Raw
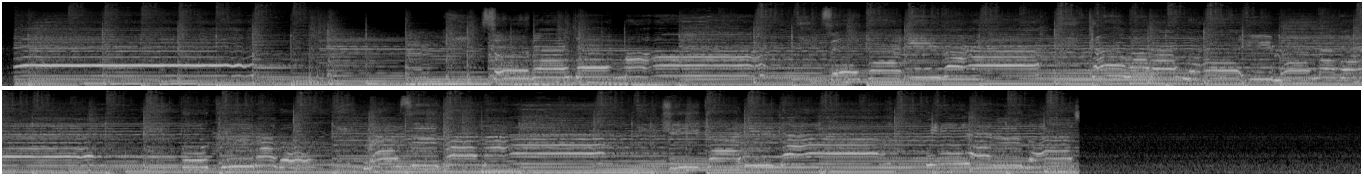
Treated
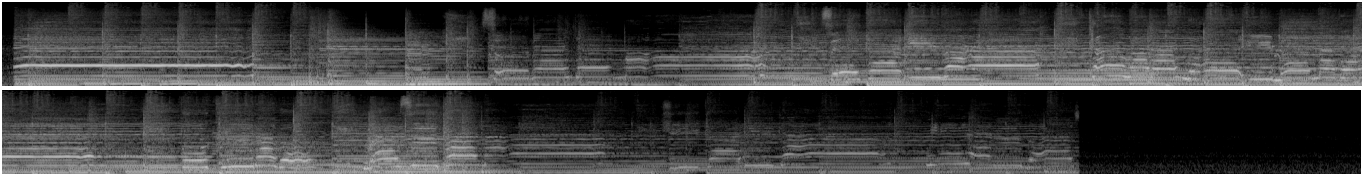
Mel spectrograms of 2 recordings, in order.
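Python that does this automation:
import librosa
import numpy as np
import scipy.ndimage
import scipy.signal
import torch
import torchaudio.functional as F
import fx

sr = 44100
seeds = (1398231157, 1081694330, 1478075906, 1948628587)

y = fx.gain(x, sr, db=fx.line((4.22, 2.5), (5.2, -8.0), (6.98, -8.0), (7.52, 2.0), (18.2, 2.0), (18.62, -10.5)))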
